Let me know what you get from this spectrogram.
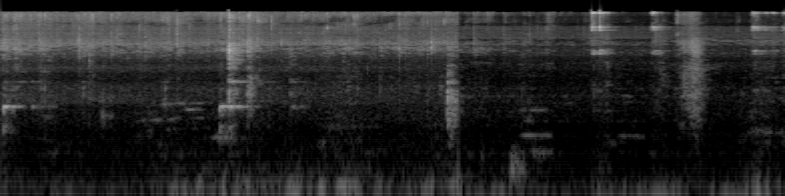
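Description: Paratha frying in oil in a nonstick pan: a hissing sizzle with a few crackles, which drops to fainter, scattered pops after about four and a half seconds.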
